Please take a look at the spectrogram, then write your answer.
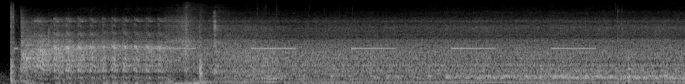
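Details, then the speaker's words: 2005 Honda Odyssey after disconnecting battery to clear codes; crank, quick catch, smooth idle, revs freely to rev limiter with no VSA lights; normal start and rev. "it revs up just fine now no vsa lights that's hitting the rev limiter"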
